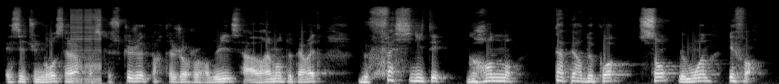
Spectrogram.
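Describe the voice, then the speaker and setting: Male fitness coach, mellow darker timbre, mid pitch, explains directly to viewer. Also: a little fast. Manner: explanatory, addresses the viewer informally. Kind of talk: direct-to-camera advice video.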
